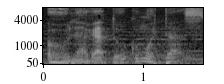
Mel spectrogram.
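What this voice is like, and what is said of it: Radio announcer voice. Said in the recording (Spanish): “voz de locutor ... me suena como al tipo que hace, te hace el programa de 3 a 6 de la mañana”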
